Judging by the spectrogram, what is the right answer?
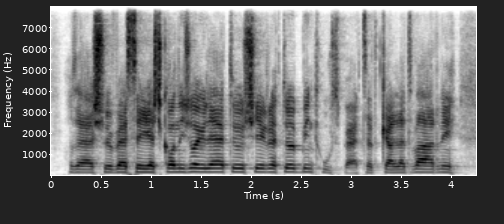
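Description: Heard on a very clean recording with a silent background, a man with a fairly high pitch talks at a moderate pace in a plain, everyday voice. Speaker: sports news reporter. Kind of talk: news reading. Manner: formal.

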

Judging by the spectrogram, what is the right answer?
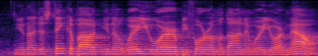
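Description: A man at a moderate pace. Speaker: speaker. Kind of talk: sermon. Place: church. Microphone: podium.

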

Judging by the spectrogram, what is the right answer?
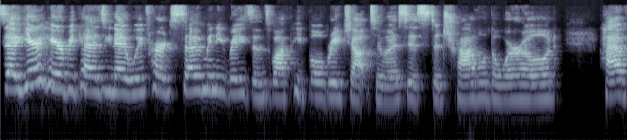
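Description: With a Southern US accent, a woman speaks in a fairly high pitch and a bright, sharp tone against a quiet background. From US South. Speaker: business opportunity presenter; presenter. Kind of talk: sales pitch. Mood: upbeat sales pitch. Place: home room. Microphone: webcam.

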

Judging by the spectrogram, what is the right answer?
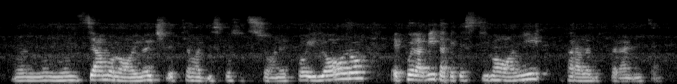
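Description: Dark, mellow woman's voice at a moderate pace with ordinary pitch variation, over light background noise. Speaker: prison volunteer. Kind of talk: testimony. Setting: video call. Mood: earnest, hopeful. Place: home room. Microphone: video call.

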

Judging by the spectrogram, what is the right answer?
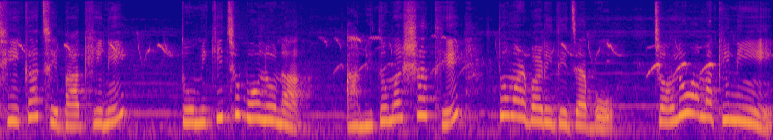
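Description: A cartoonish character voice at an extremely high pitch and a fairly slow pace, with clear music in the background. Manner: warm, friendly.

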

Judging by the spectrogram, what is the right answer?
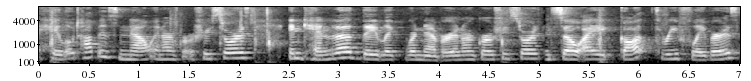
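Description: Light background noise sits behind a woman talking at a fairly quick pace. Her pitch varies in an ordinary way. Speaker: vlogger. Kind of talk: casual vlog chat. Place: kitchen. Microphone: phone near.

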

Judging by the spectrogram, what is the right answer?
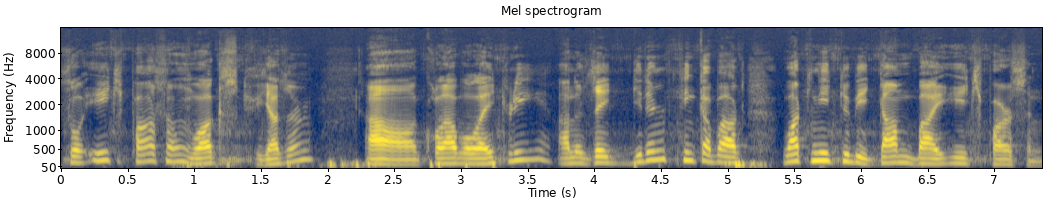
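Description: At a moderate pace, a man with a fairly high pitch swings very widely in pitch, with light background noise. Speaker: program manager. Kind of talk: conference talk. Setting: stage with audience. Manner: halting. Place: hall.

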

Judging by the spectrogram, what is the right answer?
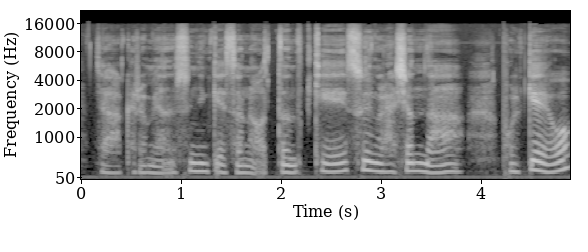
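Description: A woman's fairly low, somewhat breathy voice in a warm tone, at a very slow pace with ordinary pitch variation. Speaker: university lecturer in music. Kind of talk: video introduction. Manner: warm and friendly.

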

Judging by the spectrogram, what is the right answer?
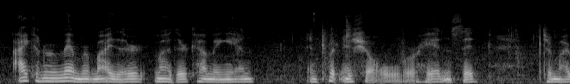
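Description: A woman's very deep, low-pitched voice over light background noise. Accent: Midwestern American. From Linton, Indiana. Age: 80s+. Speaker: local elder recalling town history. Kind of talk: interview answer. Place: home room.

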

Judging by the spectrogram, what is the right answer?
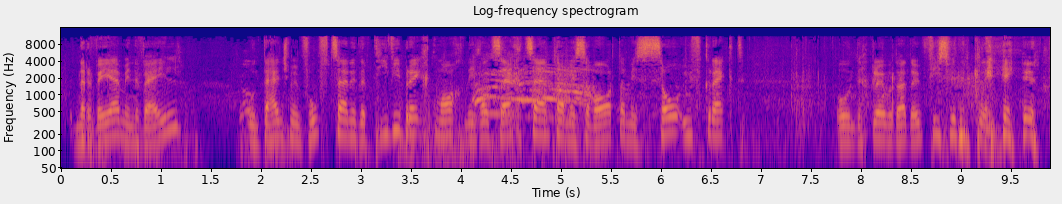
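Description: Here a man with a Swiss accent speaks in a relaxed, enthusiastic tone at a high pitch and moderate pace. His pitch varies in an ordinary way, with noticeable background noise. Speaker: expert co-commentator, ski analyst. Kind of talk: live sports commentary, technical expert analysis. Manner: relaxed, conversational, enthusiastic.

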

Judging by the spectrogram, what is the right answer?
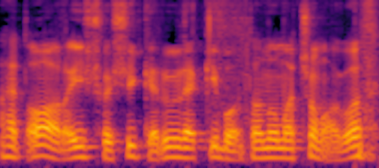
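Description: An animated man at a medium pitch talks at a fairly quick pace with light background noise. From Hungary. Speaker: card-collecting YouTuber. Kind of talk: pack-opening commentary. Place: home room.

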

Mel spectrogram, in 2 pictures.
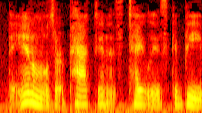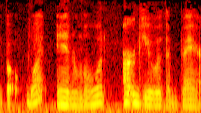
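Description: Putting on a character voice, a woman sounds raspy at a very deep, low pitch and a fairly quick pace. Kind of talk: bedtime story. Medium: read story. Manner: warm, gentle.

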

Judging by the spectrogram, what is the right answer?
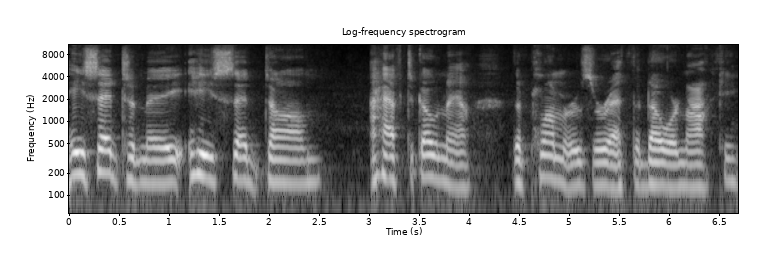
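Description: Her pitch very deep and low with ordinary variation, a woman speaks at a very slow pace. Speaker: vlogger. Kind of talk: casual vlog chat. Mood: anxious, earnest. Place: home room. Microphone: phone near.

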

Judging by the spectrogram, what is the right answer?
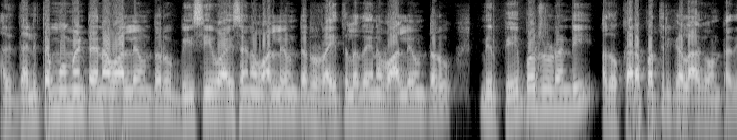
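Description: A man's voice at a fairly high pitch, with ordinary pitch variation. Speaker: politician. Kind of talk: interview. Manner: animated.

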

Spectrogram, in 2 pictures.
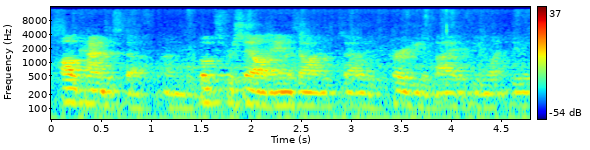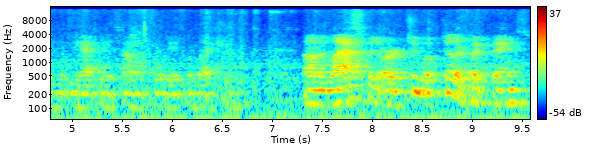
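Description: The speech comes at a very fast pace with monotone, flat intonation, amid strong room echo and noticeable background noise. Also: man. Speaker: event host. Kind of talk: announcements before a lecture. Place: hall. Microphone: camera far.

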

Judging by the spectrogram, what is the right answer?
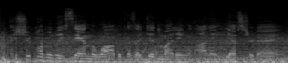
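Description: Loud background noise sits behind a man who speaks at a moderate pace. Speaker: vlogger. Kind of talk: casual vlog chat. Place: car. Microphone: phone near.

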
